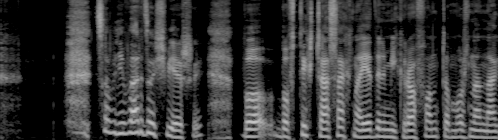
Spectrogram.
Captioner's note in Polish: wciągnięcie powietrza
